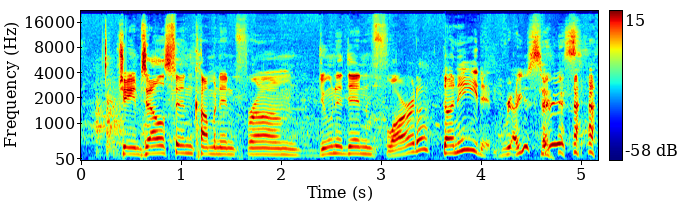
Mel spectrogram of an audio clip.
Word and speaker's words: Dunedin: It's Dunedin.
